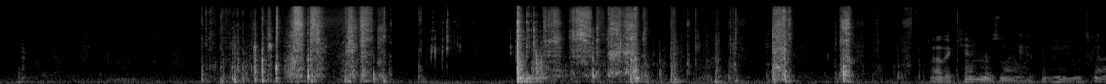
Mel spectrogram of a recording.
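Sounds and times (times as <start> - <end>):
cardboard scraping and rustling: 2.0 - 3.9, 5.2 - 9.2.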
